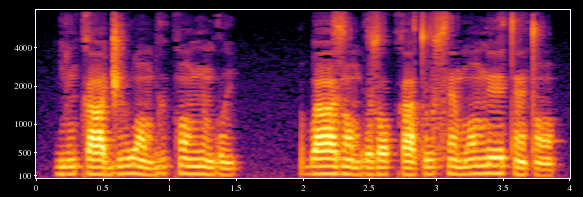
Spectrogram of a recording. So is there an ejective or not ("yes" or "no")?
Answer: no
